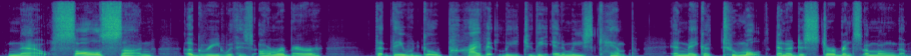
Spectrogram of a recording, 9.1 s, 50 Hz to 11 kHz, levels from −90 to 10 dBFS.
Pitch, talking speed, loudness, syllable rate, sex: 125 Hz, 170 wpm, -19 LUFS, 5.2 syllables/s, male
